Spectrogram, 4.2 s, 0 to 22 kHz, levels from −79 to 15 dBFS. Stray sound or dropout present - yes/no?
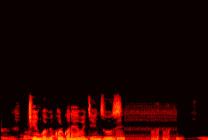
yes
